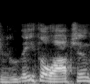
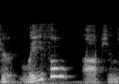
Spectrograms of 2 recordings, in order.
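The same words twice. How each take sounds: First: Lethal is said flat, as a plain statement. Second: Lethal rises in pitch, like a question. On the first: The option really is lethal. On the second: The option is doubtfully lethal.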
